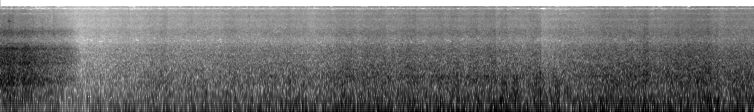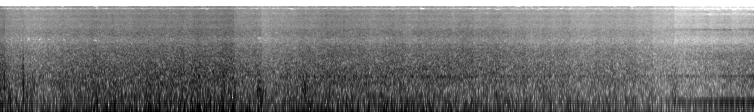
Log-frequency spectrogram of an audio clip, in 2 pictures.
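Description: Water churns and rushes in a boat's wake.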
